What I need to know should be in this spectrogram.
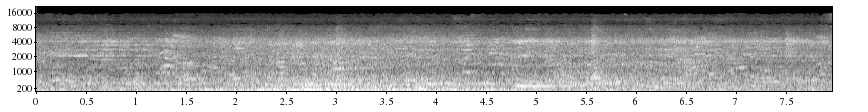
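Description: A carousel rumbles as it turns.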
